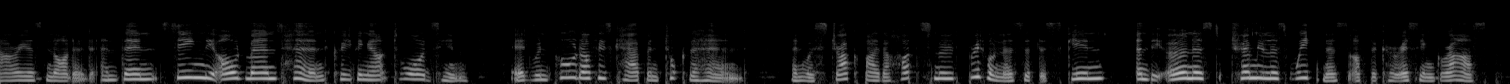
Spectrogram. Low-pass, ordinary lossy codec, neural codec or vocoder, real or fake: 7.2 kHz; Opus, 32 kbps; none; real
